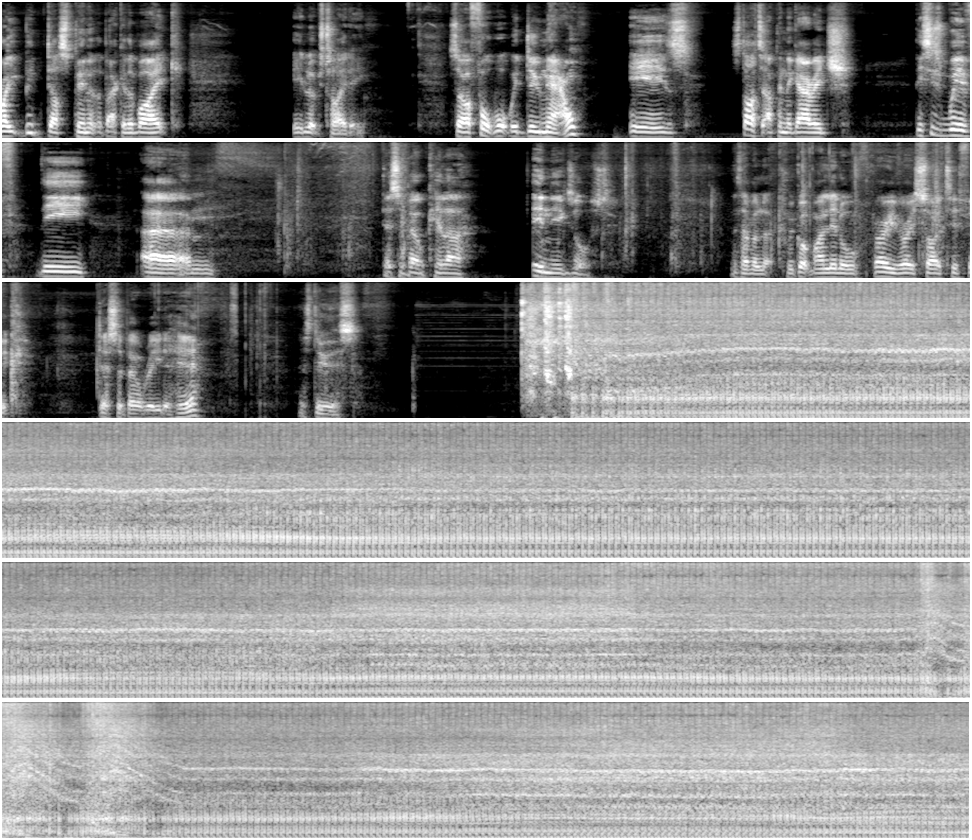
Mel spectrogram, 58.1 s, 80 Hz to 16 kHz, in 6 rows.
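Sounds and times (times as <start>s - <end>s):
motorcycle engine idling loudly: 24.6s - 58.0s.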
